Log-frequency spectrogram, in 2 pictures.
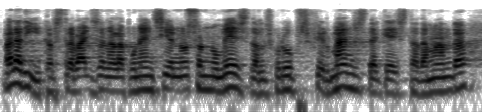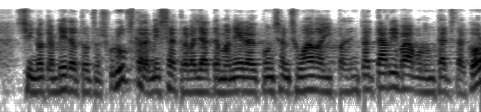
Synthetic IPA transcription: baləðikəlˠst̪ɾəβaʎzənələpunɛnsiənosonːumezðəlˠzɣɾupsfiɾmanzd̪əkɛst̪əðəmand̪ə | sinot̪əmbeðət̪od͡zəlˠzɣɾupskəðəmesat̪ɾəβəʎat̪̚d̪əməneɾəkunsənsuaðəipəɾint̪ənt̪aəriβaəβulunt̪ad͡zd̪əkɔ

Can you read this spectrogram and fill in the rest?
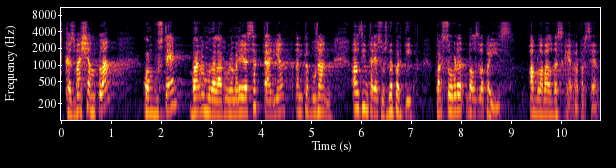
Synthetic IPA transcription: kəzβaʃəmpla | kwambust̪ɛbarəmuðəlaɾunəməneɾəsək̚t̪aɾiəənt̪əpuzanəlˠzint̪əɾɛsuzðəpəɾt̪it̪ | pəɾsoβɾəðəlˠzðəlˠpəis | əmləβalˠd̪əskɛrəpəɾsɛɾt̪

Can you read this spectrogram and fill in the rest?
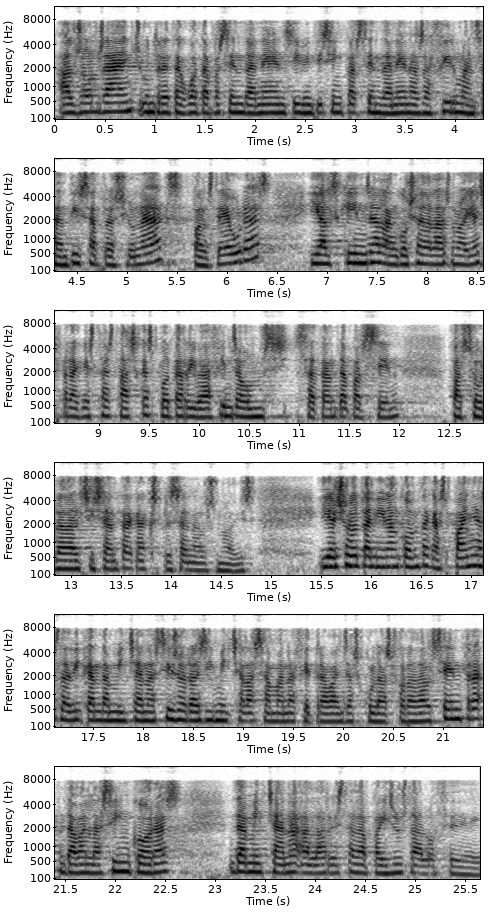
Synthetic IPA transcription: əlˠzonzaɲzunt̪ɾɛnt̪əkwat̪ɾəpəɾsend̪ənɛnziβint̪isiŋk̚pəɾsend̪ənɛnəzəfiɾmənsənt̪isəpɾəziunat͡spəlˠzɛwɾəz | iəlˠskinzələŋɡoʃəðələznɔjəspəɾəkɛst̪əst̪askəspɔt̪əriβ̞afinzəunsət̪ant̪əpəɾsen | pəɾsoβɾəðəlˠsiʃant̪əkəːkspɾɛsənəlˠznɔjs | iəʃɔt̪əninəŋkomt̪əkəːspaɲəːzðəðikənd̪əmid͡ʒanəsizɔɾəzimid͡ʒələsəmanəfet̪ɾəβaʎzəskularsfɔɾəðəlˠsent̪ɾəd̪əβanləsiŋkɔɾəz | d̪əmid͡ʒanəːlərest̪əðəpəizuzðəloθeðe

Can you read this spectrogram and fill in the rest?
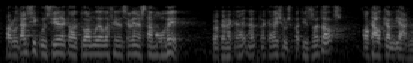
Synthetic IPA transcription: pəɾlut̪ansikunsiðeɾəkələkt̪ualˠmuðɛlˠd̪əfinənsəmenəst̪amɔlˠβe | pɾɔkənəkərəkəɾɛʃunspət̪izrət̪ɔs | ɔkalˠkəmbia̰ɾnu

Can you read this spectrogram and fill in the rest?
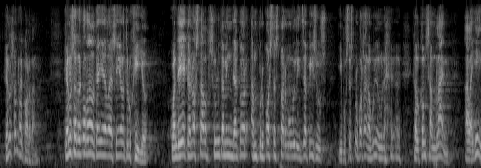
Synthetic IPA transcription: kənosənrəkɔɾðə̰n | kənosənrəkɔɾðənəlˠkəðiəðləsəɲoɾət̪ɾuxiʎo | kwand̪ɛjəkənoəst̪aβəːbsulut̪əmẽnd̪əkɔɾt̪əmpɾupɔst̪əspəɾmuβilid͡zapizus | iβust̪ɛspɾupɔzənəβuiun | kəlˠkɔmsəmblan | ələʎe

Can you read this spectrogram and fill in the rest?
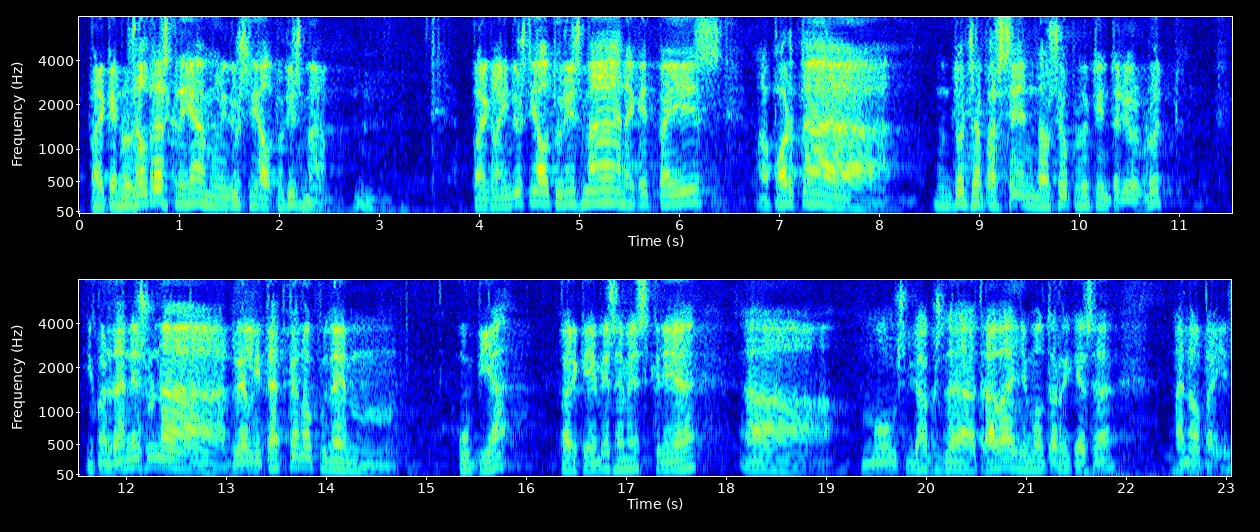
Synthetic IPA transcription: pəɾkɛnuzalˠt̪ɾəskɾəɛmləind̪ust̪ɾiəðəlˠt̪uɾizmə̰ | pəɾkɛləind̪ust̪ɾiəðəlˠt̪uɾizməːnəkɛt̪̚pəiz | əpɔɾt̪ə | und̪od͡zəpəɾsend̪əlˠsɛwpɾuðuk̚t̪əint̪əɾjoɾβɾut̪ | ipəɾt̪anezunəreəlit̪at̪kənopuðɛm | ubia | pəɾkɛːmezəmeskɾeə | molˠzʎɔkzðət̪ɾəβ̞aʎimɔlˠt̪ərikɛzəː | nəlˠpəis

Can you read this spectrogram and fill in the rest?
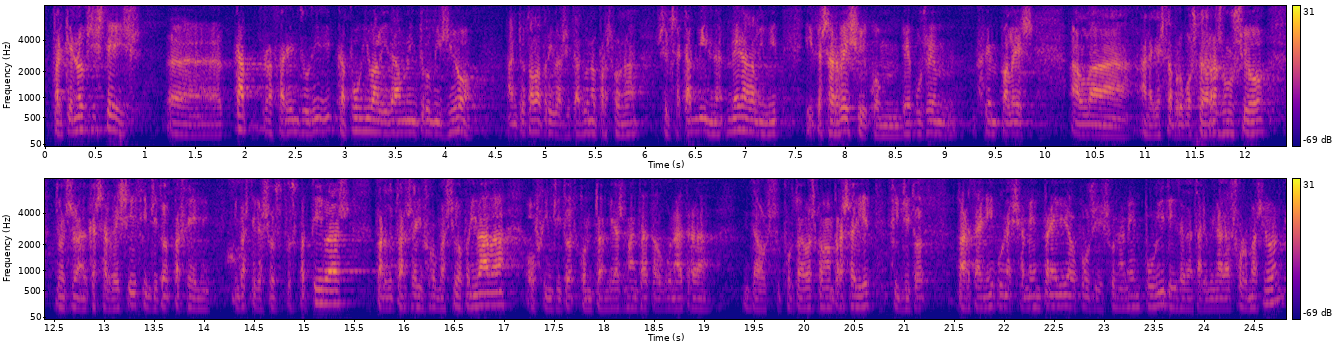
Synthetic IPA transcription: pəɾkɛnoəɡzist̪ɛʃ | kap̚rəfəɾenʒuɾiðikːəpuɣiβəliðaunəint̪ɾuðuzio | ənt̪ot̪ələpɾiβ̞əsit̪at̪̚d̪unəpəɾsonəsensəkambimɛnəðəlimit̪ | ikəsəɾβɛʃikɔmbepuzɛm | fɾɛmpəlɛz | ənləːnəkɛst̪əpɾupɔst̪əðərəzulusijod̪ɔnzəkəsəɾβɛʃifinzit̪ot̪̚pəɾfe | imbəst̪iɣəsionspɾuspək̚t̪iβ̞əspəɾðut̪arsəiɱfuɾməsiopɾiβaðəofinzit̪ot̪̚kɔmt̪əmbeazmənt̪at̪əlˠɣunalˠt̪ɾə | d̪əlˠspuɾt̪əðoskəβampɾəsəðit̪finzit̪ot̪̚ | pəɾt̪ənikunəʃəmempɾɛβiəlˠpuzisiunəmempulit̪ik̚d̪əðət̪əɾminaðəsfuɾməsions

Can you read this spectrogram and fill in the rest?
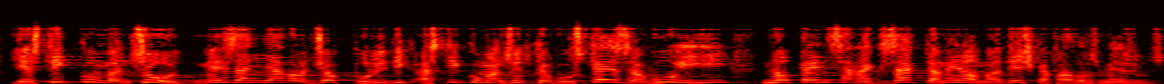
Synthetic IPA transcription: iəst̪ikːumbənsut̪̚mezənʎaðəlˠʒɔk̚pulit̪̬ikəst̪ikːumbəns̬ut̪̚kəβust̪ɛzəβuj | nopɛnsənəɡzak̚t̪əmenəlˠmət̪eʃkəfaðozmezṵs

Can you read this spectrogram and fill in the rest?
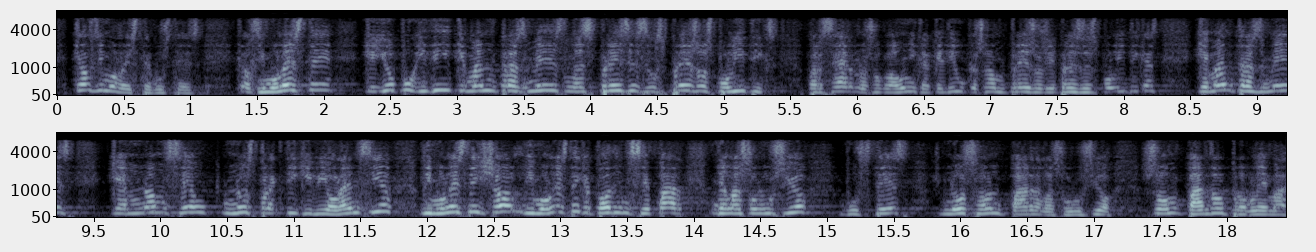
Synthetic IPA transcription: kɛəlˠzimulɛst̪eβust̪eskəlˠzimulɛst̪e | kəjopuɣiðikəmant̪ɾazmezləspɾɛzezelˠspɾɛzospulit̪iks | pəɾsɛɾt̪nosowlaunikɐkəðiwkəsompɾɛzuzipɾɛzospulit̪ikəs | kəmant̪ɾazmes | kəːmnɔmsɛwnospɾak̚t̪ikiβiulɛnsiəlimulɛst̪eʃɔlimulɛst̪ekəpɔðinsepaɾd̪ələsulusio | bust̪ez | nosompaɾðəlɐsulusio | sompaɾt̪ðəlˠpɾuβlɛmɐ

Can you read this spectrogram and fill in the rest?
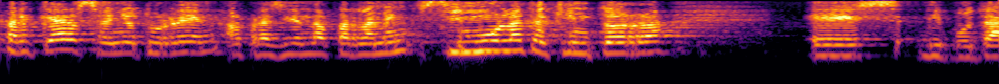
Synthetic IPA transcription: pəɾkɛəlˠsəɲot̪urenəlˠpɾəziðend̪əlˠpɐɾləmensimuləkəkint̪orə | ezd̪iput̪a

